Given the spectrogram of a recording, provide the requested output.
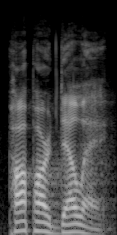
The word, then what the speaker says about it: pappardelle: Excuse me, I said the last, let me say it again. Pappardelle. Pappardelle.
